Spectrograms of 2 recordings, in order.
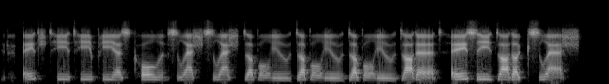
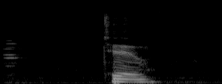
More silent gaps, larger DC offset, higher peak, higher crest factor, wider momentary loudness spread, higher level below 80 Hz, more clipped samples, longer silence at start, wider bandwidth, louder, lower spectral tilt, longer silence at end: neither; neither; first, -8 dBFS vs -20 dBFS; about the same, 20 dB vs 20 dB; second, 8 LU vs 23 LU; second, -70 dBFS vs -56 dBFS; neither; about the same, 0.05 s vs 0.05 s; second, 9 kHz vs 15.5 kHz; first, -26 LUFS vs -36 LUFS; second, -2.5 dB/octave vs -6.5 dB/octave; second, 0.3 s vs 0.65 s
